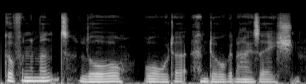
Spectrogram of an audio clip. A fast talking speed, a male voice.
No: slow, 100 wpm; male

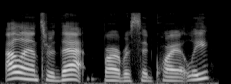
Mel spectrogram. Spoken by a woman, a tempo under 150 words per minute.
No: female; average, 155 wpm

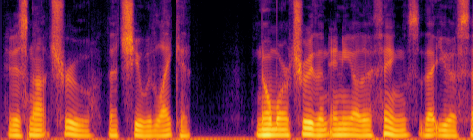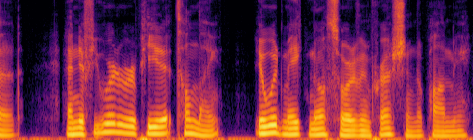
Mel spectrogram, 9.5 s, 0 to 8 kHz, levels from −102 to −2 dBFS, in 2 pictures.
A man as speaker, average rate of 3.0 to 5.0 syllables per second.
No: male; 5.8 syllables/s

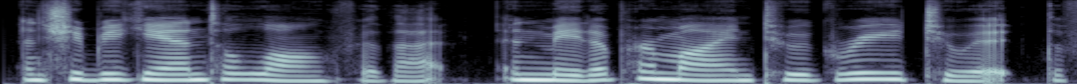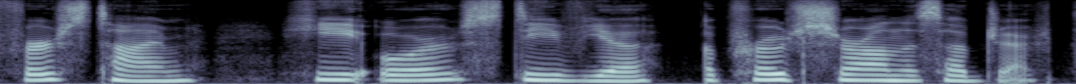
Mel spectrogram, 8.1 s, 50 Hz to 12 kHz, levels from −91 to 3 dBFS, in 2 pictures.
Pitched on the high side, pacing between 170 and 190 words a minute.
No: high, 220 Hz; average, 200 wpm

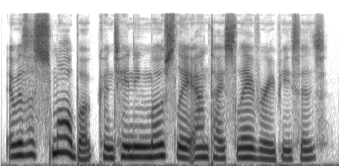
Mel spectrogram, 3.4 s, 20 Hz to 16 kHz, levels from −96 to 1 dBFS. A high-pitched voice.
Yes: high, 225 Hz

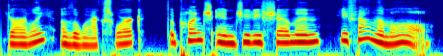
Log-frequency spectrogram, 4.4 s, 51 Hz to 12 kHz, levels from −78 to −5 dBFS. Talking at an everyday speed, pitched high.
Yes: average, 175 wpm; high, 195 Hz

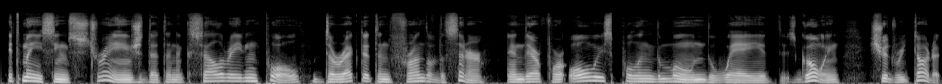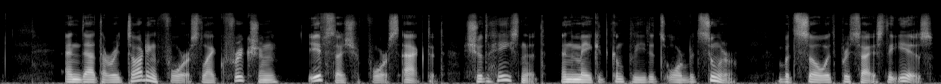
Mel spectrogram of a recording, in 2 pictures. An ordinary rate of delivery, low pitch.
Yes: average, 175 wpm; low, 125 Hz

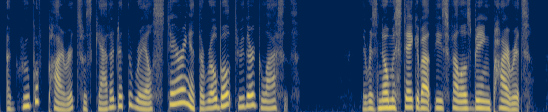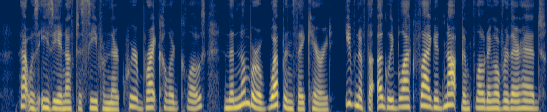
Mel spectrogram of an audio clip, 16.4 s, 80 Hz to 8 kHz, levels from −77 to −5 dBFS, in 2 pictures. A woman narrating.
Yes: female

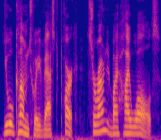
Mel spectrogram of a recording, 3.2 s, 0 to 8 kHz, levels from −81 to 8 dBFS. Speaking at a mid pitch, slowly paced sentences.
No: medium, 150 Hz; fast, 205 wpm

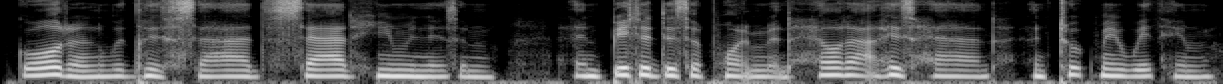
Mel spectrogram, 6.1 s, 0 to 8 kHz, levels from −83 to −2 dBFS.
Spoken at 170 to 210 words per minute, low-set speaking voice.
No: average, 175 wpm; medium, 185 Hz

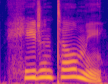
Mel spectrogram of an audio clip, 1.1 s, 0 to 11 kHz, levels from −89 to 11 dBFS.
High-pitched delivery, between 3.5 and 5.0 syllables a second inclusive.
Yes: very high, 250 Hz; 4.4 syllables/s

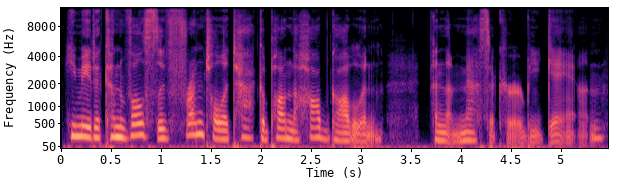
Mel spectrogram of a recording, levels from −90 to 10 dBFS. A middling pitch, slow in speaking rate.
Yes: medium, 180 Hz; slow, 130 wpm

